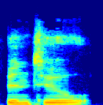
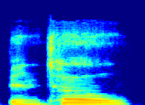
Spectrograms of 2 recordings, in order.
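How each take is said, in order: First: The name ends with an 'oo' sound. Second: The name ends with an 'oh' sound. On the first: The speaker calls it right. "my actual name is pronounced Bintou" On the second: The speaker calls it wrong. "a lot of people mispronounce it. They usually say Binto"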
